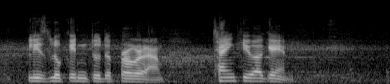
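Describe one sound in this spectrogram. A man speaks steadily through a microphone, echoing in a large hall.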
